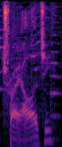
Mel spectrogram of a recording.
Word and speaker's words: Trilogy: I believe it's pronounced triology.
